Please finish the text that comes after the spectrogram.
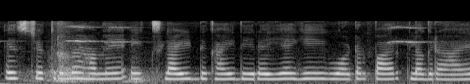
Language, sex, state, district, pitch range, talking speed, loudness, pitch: Hindi, female, Odisha, Khordha, 250-265 Hz, 205 wpm, -15 LUFS, 255 Hz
